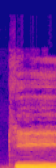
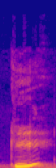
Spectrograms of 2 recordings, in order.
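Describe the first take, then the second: First: The vowel is drawn out a little longer. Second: The vowel is said short. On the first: "কয়ে দীর্ঘই উচ্চারণটা একটু দীর্ঘ হয়" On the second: "কয়ে হস্যই কি"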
